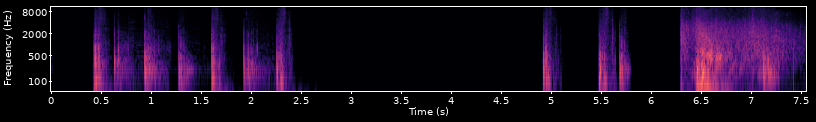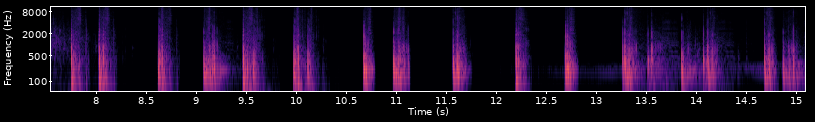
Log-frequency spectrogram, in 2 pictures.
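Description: Footsteps tap quickly on wooden planks.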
